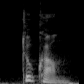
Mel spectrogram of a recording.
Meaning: toucan
- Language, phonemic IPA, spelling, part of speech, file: Dutch, /ˈtukɑn/, toekan, noun, Nl-toekan.ogg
